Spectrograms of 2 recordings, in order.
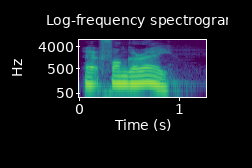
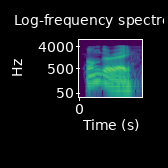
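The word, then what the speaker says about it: Whangārei: But first of all, I'll give my apologies for my terrible pronunciation of what should be pronounced, I've been informed, Fongaray. – Fongaray.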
